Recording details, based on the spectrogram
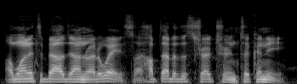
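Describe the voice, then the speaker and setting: A man's voice: mid-range voice, fairly even intonation, very fast, a bit bright, no room sound. A man reading first-person fan fiction aloud as an amateur dramatic narrator.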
